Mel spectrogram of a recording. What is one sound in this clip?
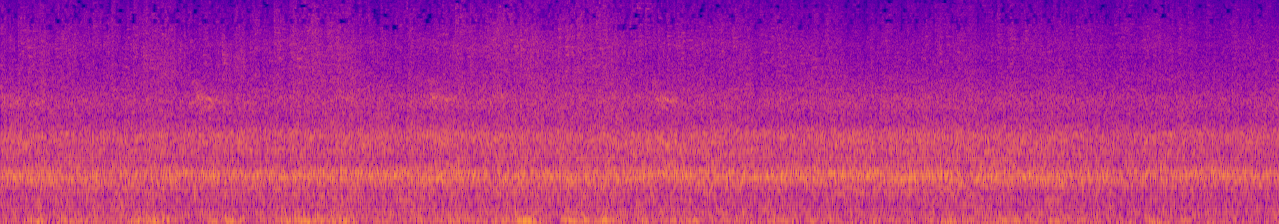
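A massive battle of thousands of fighters rumbles with a dense, unbroken clatter of clashing weapons.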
